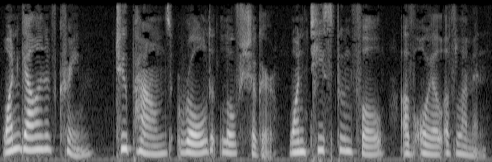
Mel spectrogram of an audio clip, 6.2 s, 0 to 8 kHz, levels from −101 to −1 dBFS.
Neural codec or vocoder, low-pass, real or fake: none; 7.2 kHz; real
